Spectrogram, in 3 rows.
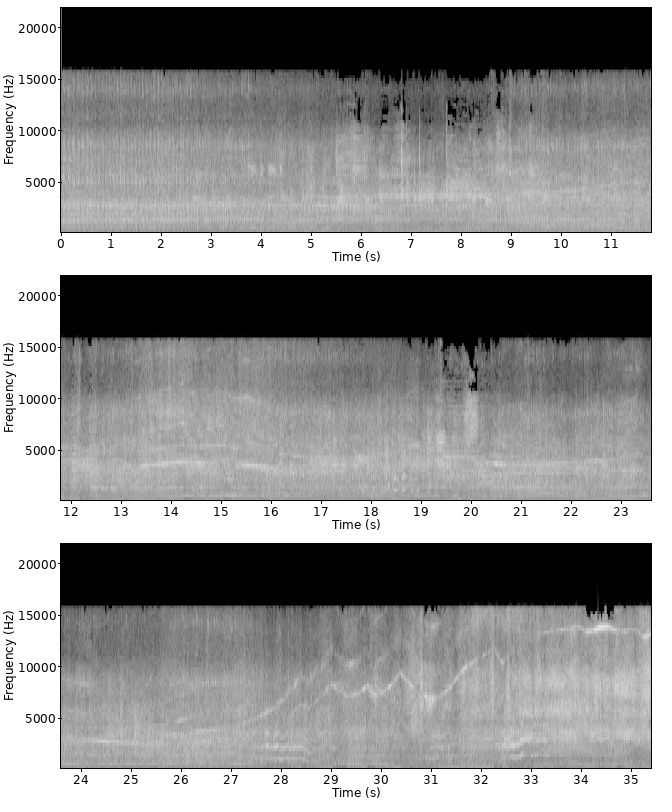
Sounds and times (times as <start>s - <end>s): Race car, auto racing: 0.0s - 35.4s.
